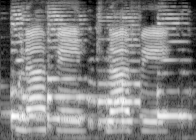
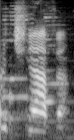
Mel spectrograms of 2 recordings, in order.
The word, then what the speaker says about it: kunafa: Kunafe, or Chnafa. Regardless of how it's pronounced, it usually refers to the syrupy cheese pie that's extremely popular across the Middle East.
